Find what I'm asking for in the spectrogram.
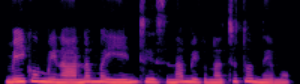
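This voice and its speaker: An earnest, outspoken young woman who pleads and stands firm, from a spoken storybook, read by a woman. The voice is fairly high and mellow, with a dry, close sound. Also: fairly even intonation, fast, dry recording, lightly acted. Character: young woman, a firm and caring caretaker of a little girl.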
